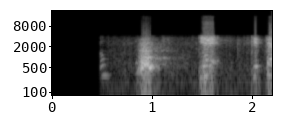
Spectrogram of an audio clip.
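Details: Beaux the dog barking while chasing squirrels, something he keeps up all day: a loud bark, then a second louder one half a second later, and two short sharp barks close together at the end, with a person's voice urging him on.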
